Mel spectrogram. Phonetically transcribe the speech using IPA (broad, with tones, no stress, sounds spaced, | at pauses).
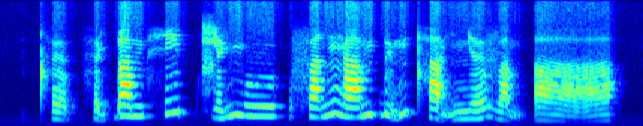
t̪ʰ əː˨˩ p̚ h ə̰˧˨ j ɓ a˧ m h i˦˥ p̚ t͡ɕ ə˨˦ j m u˧ | f a˨˦ n ŋ a˨˦ m ɓ ɨ̰˧˥ m t̪ʰ a̰˧˨ ŋ ɲ əː˨˦ v a̰˧˨ m ʔ aː˧˩˨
